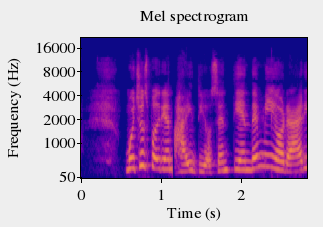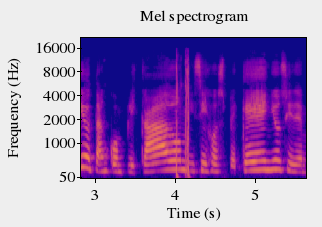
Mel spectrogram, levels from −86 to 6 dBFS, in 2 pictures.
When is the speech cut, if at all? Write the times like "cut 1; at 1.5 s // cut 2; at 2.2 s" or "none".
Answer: cut 1; at 1.1 s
